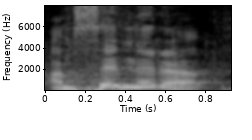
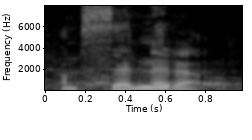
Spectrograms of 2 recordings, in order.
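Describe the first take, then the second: First: Laughing, a bit louder. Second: Said in the usual way. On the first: Real, not acted. Wife answering her husband's prompt, laughing. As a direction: laugh through it while brushing off the husband.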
